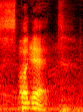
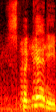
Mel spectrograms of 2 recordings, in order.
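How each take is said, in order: First: The word is said with a syllable dropped. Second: The word is said with all its syllables.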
